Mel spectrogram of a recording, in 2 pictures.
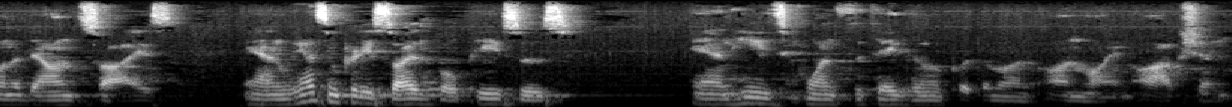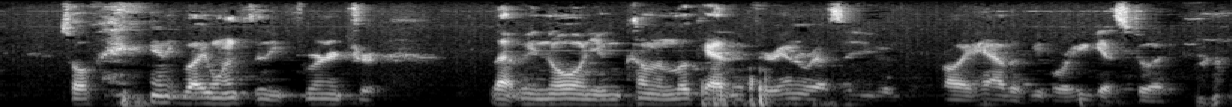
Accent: Iowa, United States; now in Minnesota, United States; I'm from Iowa originally. And my early years, I was raised in Iowa.

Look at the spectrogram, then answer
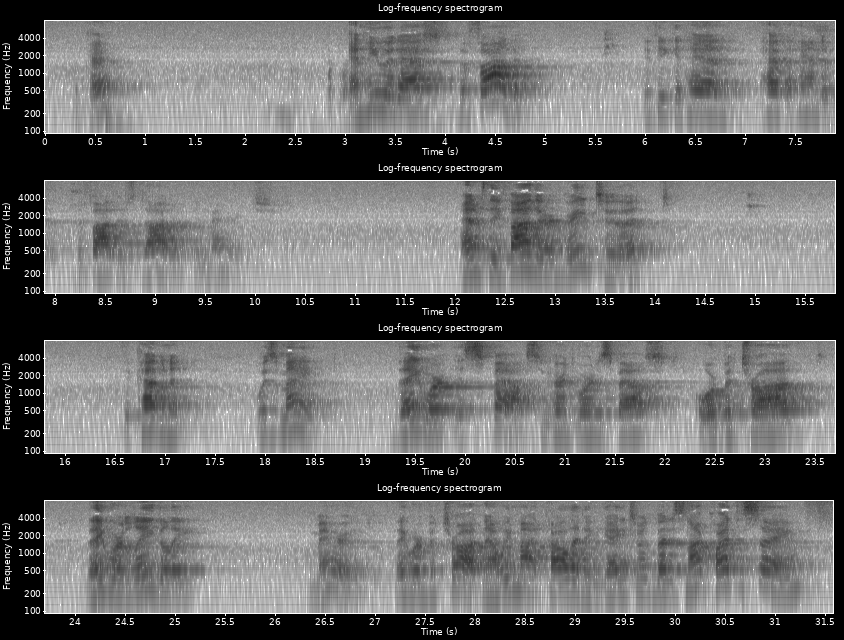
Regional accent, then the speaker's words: Fort Smith, Arkansas, United States; also born or lived in Little Rock; I grew up in Fort Smith, but ended up in Little Rock after I got out of service

